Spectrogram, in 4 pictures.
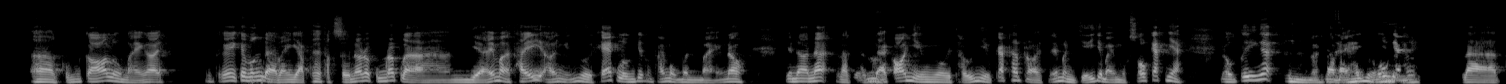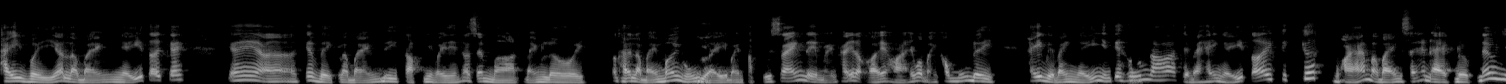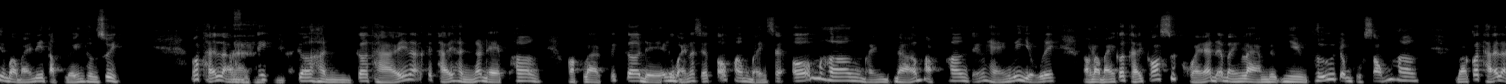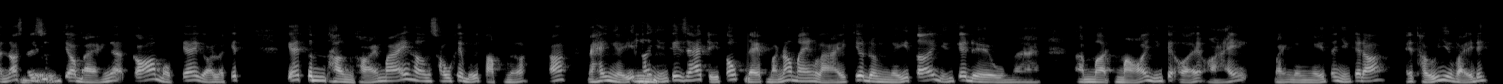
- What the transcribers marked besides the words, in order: unintelligible speech; other background noise
- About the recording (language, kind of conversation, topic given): Vietnamese, advice, Làm sao duy trì tập luyện đều đặn khi lịch làm việc quá bận?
